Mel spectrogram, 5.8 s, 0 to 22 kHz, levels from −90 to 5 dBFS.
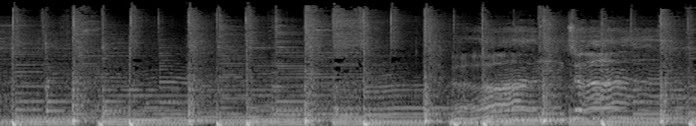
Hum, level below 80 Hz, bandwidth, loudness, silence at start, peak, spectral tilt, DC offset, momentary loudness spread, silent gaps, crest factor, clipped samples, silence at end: none; -34 dBFS; over 20 kHz; -31 LUFS; 0 s; -10 dBFS; -5.5 dB/octave; under 0.1%; 5 LU; none; 20 dB; under 0.1%; 0 s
